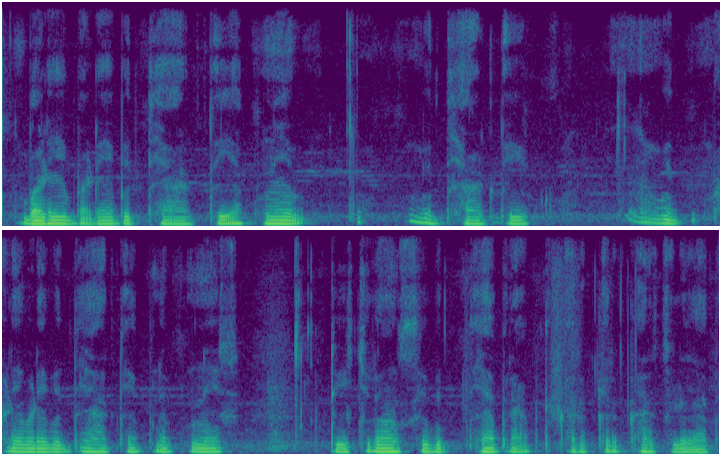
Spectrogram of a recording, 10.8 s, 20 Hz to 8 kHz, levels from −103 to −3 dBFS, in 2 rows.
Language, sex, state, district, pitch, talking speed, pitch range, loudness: Hindi, male, Uttar Pradesh, Hamirpur, 120 Hz, 95 wpm, 120-125 Hz, -34 LUFS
